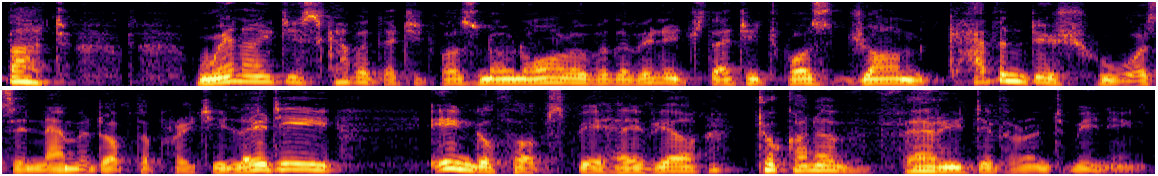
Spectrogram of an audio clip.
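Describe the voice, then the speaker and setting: A man playing a shrewd, theatrical Belgian detective in a radio drama, explaining deliberately and precisely in a Belgian French accent. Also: mid-range voice, animated, a little mellow, close to an everyday voice. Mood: explaining, assured.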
